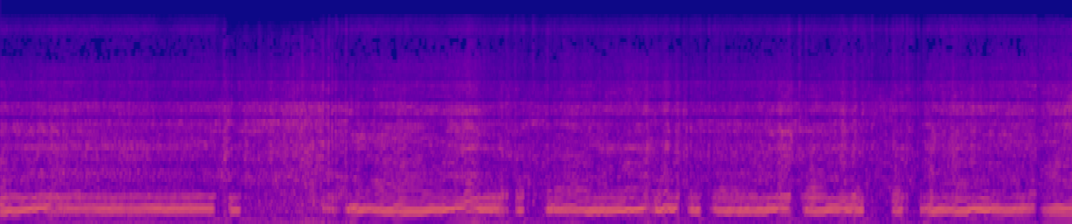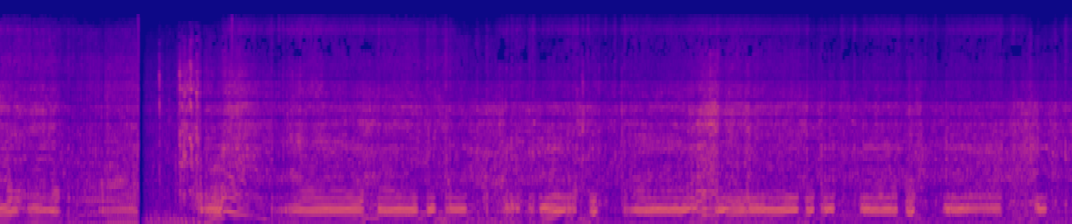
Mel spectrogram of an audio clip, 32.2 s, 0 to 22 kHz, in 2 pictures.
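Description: A KTM 300 EXC two-stroke single-cylinder enduro engine being ridden on a trail, its note rising and falling as the throttle is opened and closed, with frequent short dips where the throttle is shut. There is an abrupt break in the sound about eighteen seconds in.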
